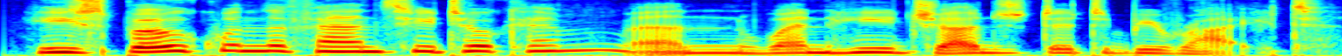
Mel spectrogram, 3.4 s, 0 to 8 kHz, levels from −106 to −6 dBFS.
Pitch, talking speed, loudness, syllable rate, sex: 220 Hz, 270 wpm, -18 LUFS, 5.6 syllables/s, female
